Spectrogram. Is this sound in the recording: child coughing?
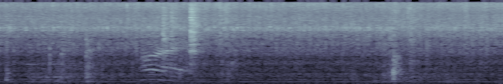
no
